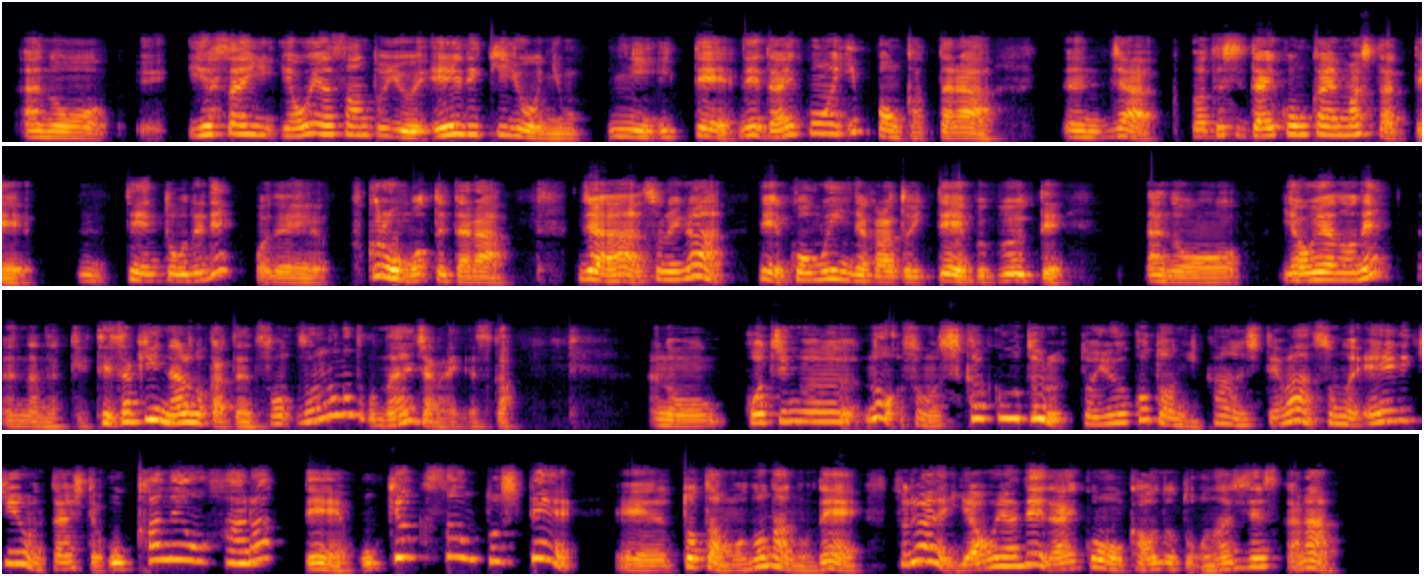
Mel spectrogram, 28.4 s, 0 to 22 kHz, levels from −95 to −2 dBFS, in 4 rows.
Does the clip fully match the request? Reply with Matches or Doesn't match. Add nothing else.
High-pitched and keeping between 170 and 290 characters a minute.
Doesn't match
